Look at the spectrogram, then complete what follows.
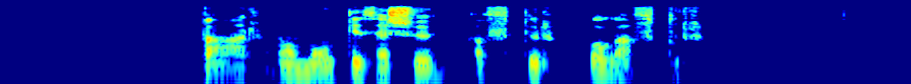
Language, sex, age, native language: Icelandic, male, 50-59, Icelandic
